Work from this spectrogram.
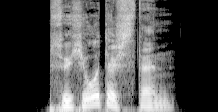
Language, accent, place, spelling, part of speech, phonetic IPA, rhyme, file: German, Germany, Berlin, psychotischsten, adjective, [psyˈçoːtɪʃstn̩], -oːtɪʃstn̩, De-psychotischsten.ogg
- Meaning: 1. superlative degree of psychotisch 2. inflection of psychotisch: strong genitive masculine/neuter singular superlative degree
